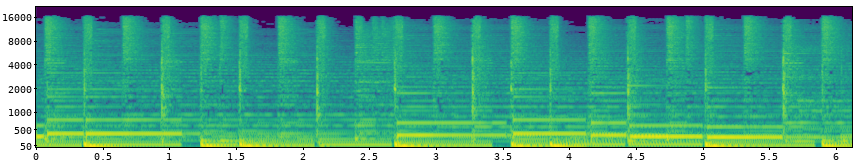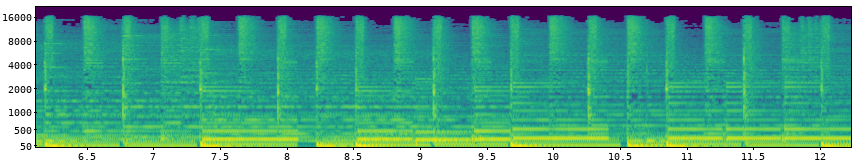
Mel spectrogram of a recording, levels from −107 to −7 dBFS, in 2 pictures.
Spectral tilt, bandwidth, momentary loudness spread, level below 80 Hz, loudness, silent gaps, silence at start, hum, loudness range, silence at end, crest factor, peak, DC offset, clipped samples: -5 dB/octave; 17 kHz; 5 LU; -20 dBFS; -17 LUFS; none; 0 s; none; 2 LU; 0 s; 16 dB; 0 dBFS; under 0.1%; under 0.1%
